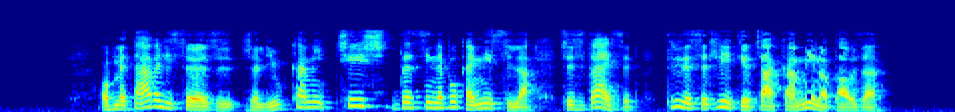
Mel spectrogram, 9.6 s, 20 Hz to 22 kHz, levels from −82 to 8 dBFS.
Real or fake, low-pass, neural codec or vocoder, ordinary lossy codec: fake; 7.2 kHz; codec, 16 kHz, 8 kbps, FreqCodec, larger model; AAC, 32 kbps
